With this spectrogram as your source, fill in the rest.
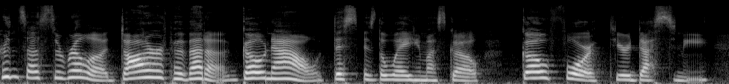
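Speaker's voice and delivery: loud shout. Retelling a game scene, quoting one character calling to another: acting out a shout. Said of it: "So Nemu shouts out".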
